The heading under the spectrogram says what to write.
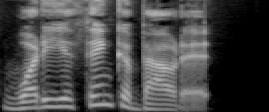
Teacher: with the main stress on think and it. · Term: natural English rhythm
